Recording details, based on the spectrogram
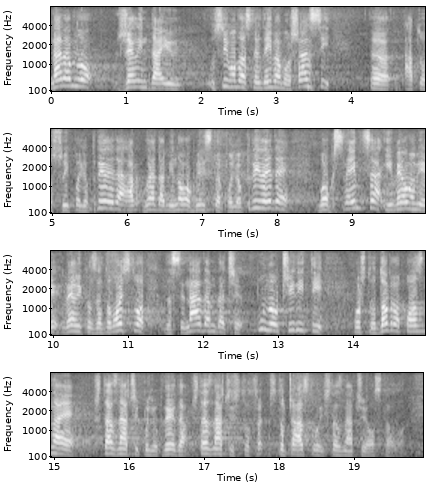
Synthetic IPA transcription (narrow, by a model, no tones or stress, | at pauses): naːɾaʋno̞ʒe̞limd̪ai | usʋimo̞blˠaːst̪imaɡd̪aimamo̞ʃansi | at̪oːsuipoʎo̞pɾiɾed̪aaɡled̪amino̞ʋoɡminist̪ɾapoʎopɾivɾe̞d̪e̞ | moːɡsɾeːmt̪saʔiʋeomamijeʋe̞likozad̪o̞ʋo̞ʎst̪ʋo̞d̪ase̞naːd̪amd̪at͡ɕe̞puno̞ut͡ʃinit̪i | po̞ʃt̪od̪o̞bɾo̞po̞znaje̞ʃt̪aznaːt͡ʃipo̞ʎopɾiʋɾed̪aʃt̪aznaːt͡ʃist̪ost̪ot͡ʃast̪ʋoiʃt̪aznaːt͡ʃio̞st̪a̰lo̰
